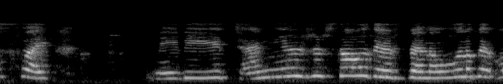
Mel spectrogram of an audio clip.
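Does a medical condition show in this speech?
Yes: cerebral palsy.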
